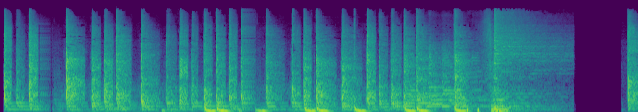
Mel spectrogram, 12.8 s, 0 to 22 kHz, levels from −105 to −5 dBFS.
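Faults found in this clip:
AAC frame loss with concealment at 0.79–1.19 s and 4.87–5.24 s. Smeared, noisy patches. About 256 ms and 213 ms of audio missing, which fits runs of six and five AAC frames. The decoder refilled these gaps from the last good spectrum.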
